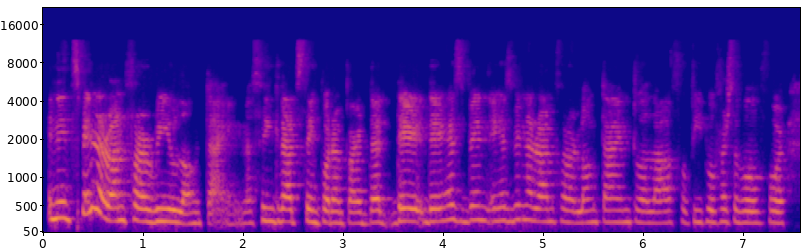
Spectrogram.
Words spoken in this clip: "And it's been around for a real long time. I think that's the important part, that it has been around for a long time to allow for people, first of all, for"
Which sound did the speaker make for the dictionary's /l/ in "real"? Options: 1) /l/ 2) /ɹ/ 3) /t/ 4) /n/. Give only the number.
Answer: 1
